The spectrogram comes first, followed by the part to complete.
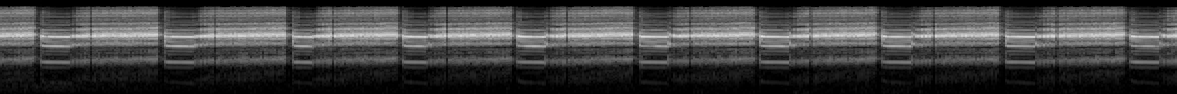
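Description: A cicada's loud, shrill buzzing drone, pulsing with a brief break roughly every second.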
